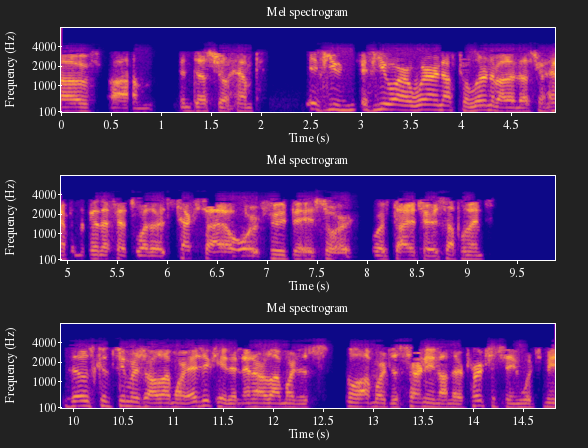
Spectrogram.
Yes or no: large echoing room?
no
